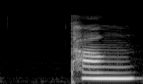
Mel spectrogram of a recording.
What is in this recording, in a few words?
"tang1", pinyin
